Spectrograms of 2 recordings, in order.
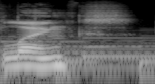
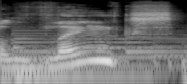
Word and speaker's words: Lynx: So Lynx is really Linux, but but with the Japanese, you don't pronounce all all of the U's. So it's Lynx.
